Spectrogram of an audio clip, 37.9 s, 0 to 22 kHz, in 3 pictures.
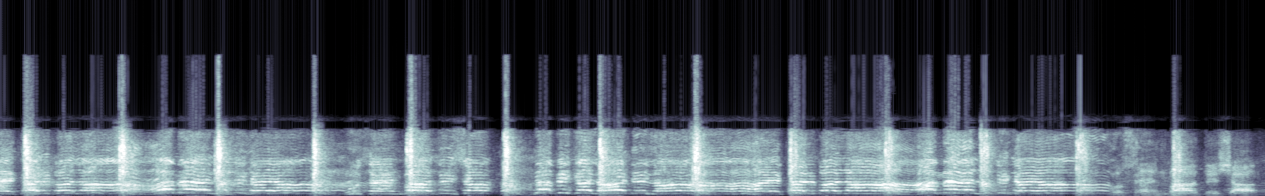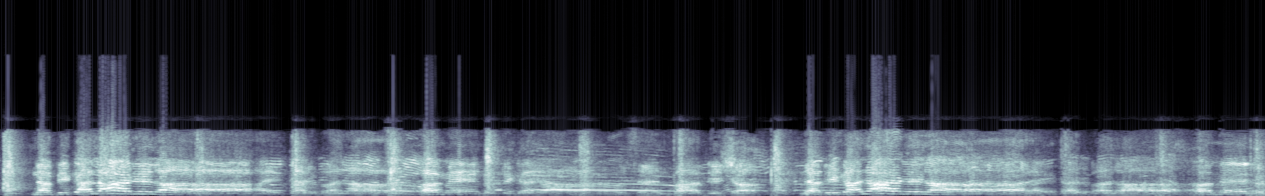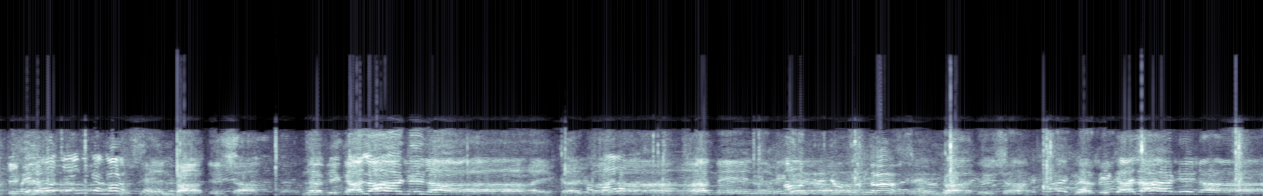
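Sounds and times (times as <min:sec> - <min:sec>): crowd of men chanting: 0:00.0 - 0:37.9
chest-beating slaps: 0:00.2 - 0:02.5, 0:03.1 - 0:04.4, 0:05.0 - 0:06.3, 0:06.9 - 0:07.2, 0:08.8 - 0:11.1, 0:11.7 - 0:12.0, 0:12.6 - 0:13.0, 0:16.5 - 0:16.8, 0:17.5 - 0:17.8, 0:18.4 - 0:19.7, 0:20.3 - 0:20.6, 0:25.1 - 0:25.4, 0:33.8 - 0:34.1, 0:34.7 - 0:35.0, 0:35.6 - 0:36.0, 0:37.6 - 0:37.9.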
